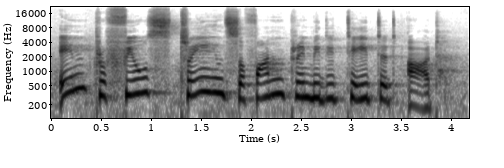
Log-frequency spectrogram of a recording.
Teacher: first syllable is unstressed, second syllable is stressed, unstressed, stressed, unstressed, stressed. Hence it is iambic. So fifth line is in the form of iambic hexameter.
